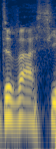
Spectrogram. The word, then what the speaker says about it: Devas: Oh, no, I'm Devas, yeah. I'm British, but it is a French name.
